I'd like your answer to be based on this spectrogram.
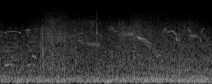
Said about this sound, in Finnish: Toi kilkutus oli tundrahanhi. Tossa ne tulee. Joo. Katsotaan tuleeko enemmän ääntä. Mutta nää tulee taas ihan päältä.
